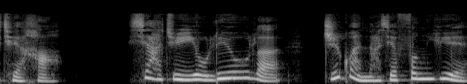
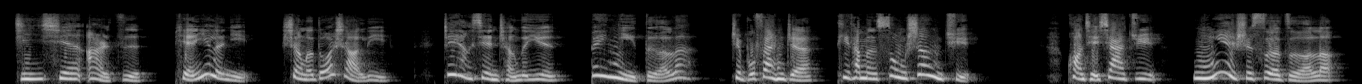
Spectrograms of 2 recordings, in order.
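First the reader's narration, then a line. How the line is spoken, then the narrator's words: Laughing. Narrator (Chinese): 湘云笑道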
